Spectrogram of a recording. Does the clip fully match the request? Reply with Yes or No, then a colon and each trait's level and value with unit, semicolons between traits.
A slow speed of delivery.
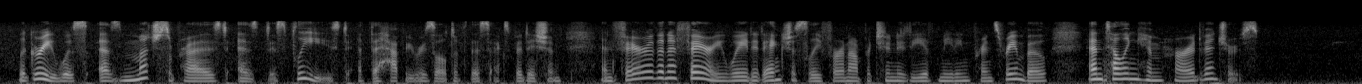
No: average, 145 wpm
